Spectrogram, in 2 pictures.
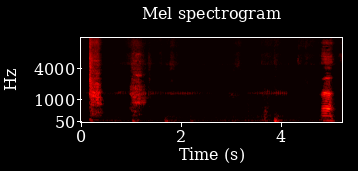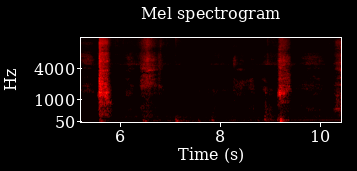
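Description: A man's heavy, sharp exhalations and short grunts while exercising, coming about every second or two, with a few dull thumps from his body-weight movement on a carpeted floor.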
